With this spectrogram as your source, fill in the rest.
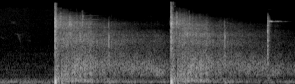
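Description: A pistol firing .40 S&W rounds at targets outdoors, two sharp loud shots about a second apart, each with a ringing tail, followed by a fainter metallic ping as a round strikes a target.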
